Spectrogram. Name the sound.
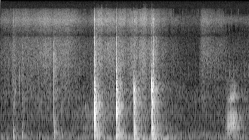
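knocking on a door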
